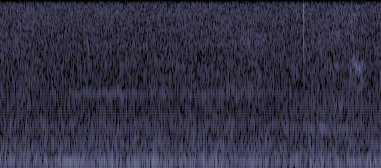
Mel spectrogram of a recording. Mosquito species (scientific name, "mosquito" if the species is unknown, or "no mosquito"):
Anopheles gambiae s.s.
